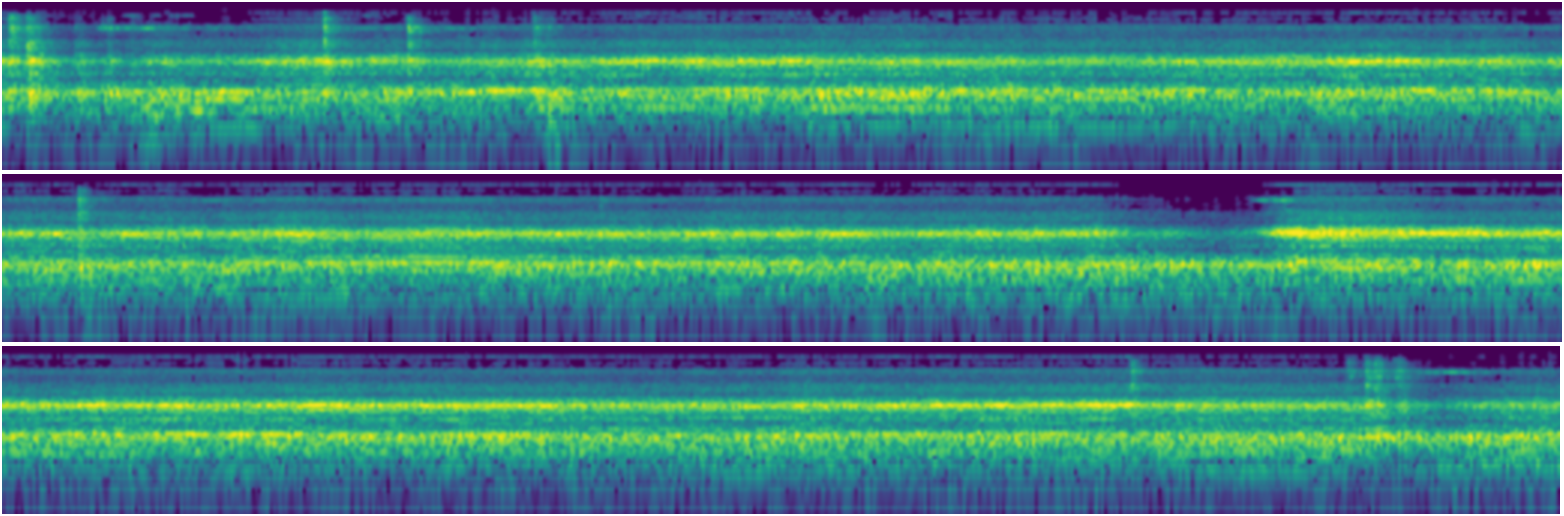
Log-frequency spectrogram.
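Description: Steady whine of small electric motors in antweight combat robots, including a spinning weapon running at speed. The sound briefly dips about two-thirds of the way through.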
